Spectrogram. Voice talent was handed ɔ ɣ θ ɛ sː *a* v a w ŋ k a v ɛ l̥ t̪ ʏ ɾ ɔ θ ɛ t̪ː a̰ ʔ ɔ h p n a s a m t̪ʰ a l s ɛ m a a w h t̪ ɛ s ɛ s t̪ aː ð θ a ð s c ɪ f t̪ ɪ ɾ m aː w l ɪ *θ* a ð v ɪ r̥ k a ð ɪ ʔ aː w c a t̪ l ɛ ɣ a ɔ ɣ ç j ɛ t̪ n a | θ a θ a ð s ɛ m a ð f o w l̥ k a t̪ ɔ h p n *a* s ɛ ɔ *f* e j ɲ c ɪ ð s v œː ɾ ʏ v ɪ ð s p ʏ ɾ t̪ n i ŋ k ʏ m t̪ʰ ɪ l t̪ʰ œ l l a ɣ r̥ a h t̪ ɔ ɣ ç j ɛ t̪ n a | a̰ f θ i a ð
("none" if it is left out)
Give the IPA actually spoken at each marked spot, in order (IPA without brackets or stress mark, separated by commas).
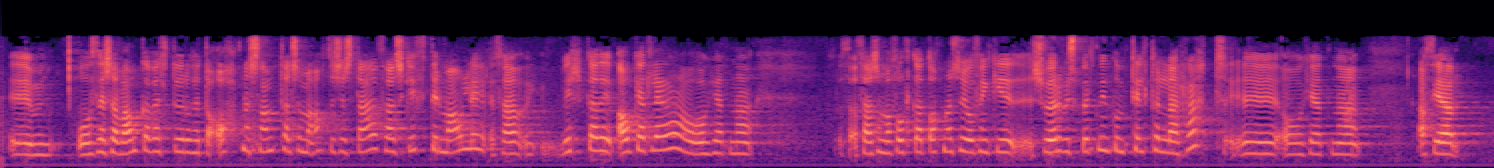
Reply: a, θ, a, f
